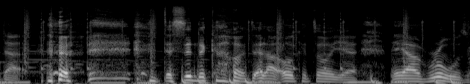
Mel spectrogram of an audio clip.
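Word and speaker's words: Syndicale de la Haute Couture: So like the syndical de la haute couture, have to say it like that. The syndical de la haute couture, yeah, they have rules, right?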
